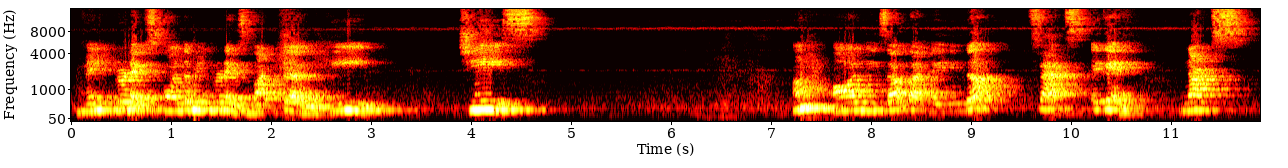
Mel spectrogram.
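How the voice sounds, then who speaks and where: Echoey far-off woman teacher at a board. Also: a little high. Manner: repeats points and quizzes the class. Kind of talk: classroom lesson at a board. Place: classroom.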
